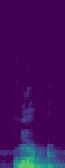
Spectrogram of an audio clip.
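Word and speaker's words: could: become carry carried can कुड इसमें L silent है ध्यान से रखें ध्यान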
